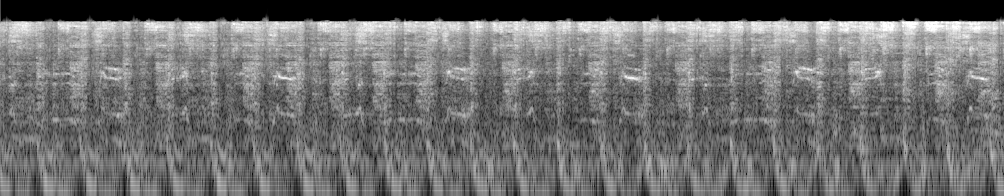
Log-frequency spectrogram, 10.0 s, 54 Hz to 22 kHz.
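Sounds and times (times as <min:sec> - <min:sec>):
steady kick drum beat: 0:00.0 - 0:10.0
techno music through sound system: 0:00.0 - 0:10.0.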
